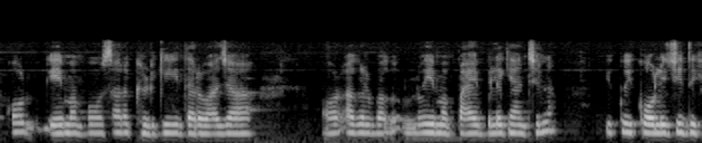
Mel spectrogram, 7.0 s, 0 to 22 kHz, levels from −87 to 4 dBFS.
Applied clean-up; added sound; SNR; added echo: neural separator model SepFormer DNS4.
